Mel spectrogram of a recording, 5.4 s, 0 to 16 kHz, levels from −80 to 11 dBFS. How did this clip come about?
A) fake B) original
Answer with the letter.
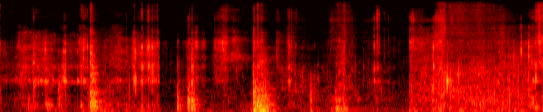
A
